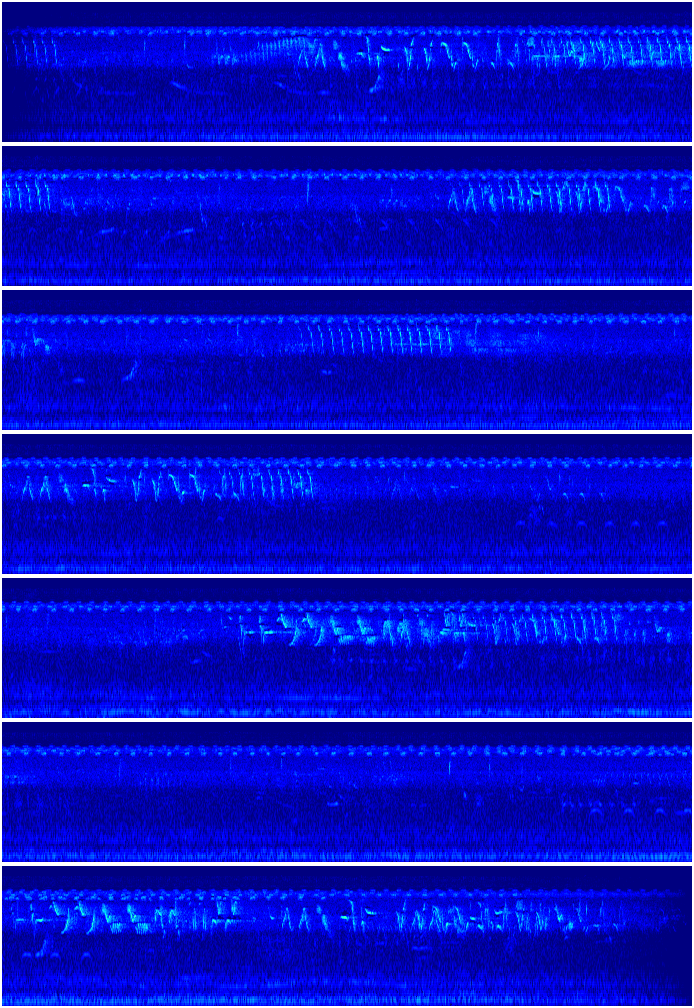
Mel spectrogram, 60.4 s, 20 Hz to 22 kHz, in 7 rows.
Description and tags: A summer field near a big lake in July, at dusk using Zoom H4N recorder with built-in stereo mics. You can hear a quick fly buzz at 33 seconds in. You will also hear a boat in the distance towards the end. Great to enjoy with good headphones on.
